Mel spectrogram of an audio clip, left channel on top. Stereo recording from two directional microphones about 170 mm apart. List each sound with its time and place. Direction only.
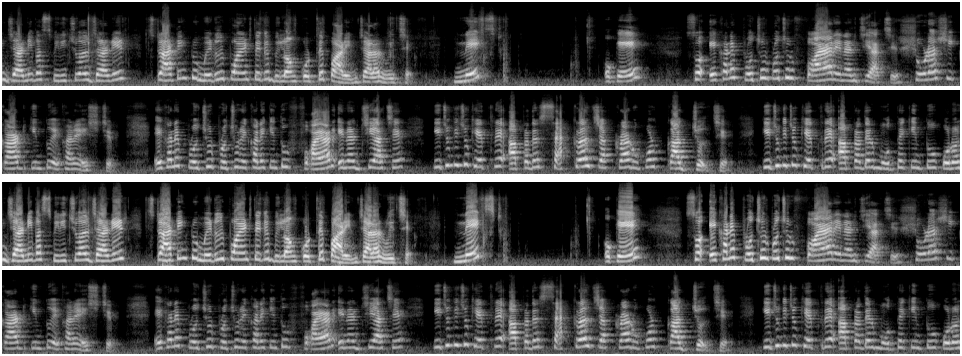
0.0 s a woman's voice: 35° right (ahead or behind)
8.0 s a woman's voice: 10° right (ahead or behind)
10.9 s a woman's voice: 30° left (ahead or behind)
